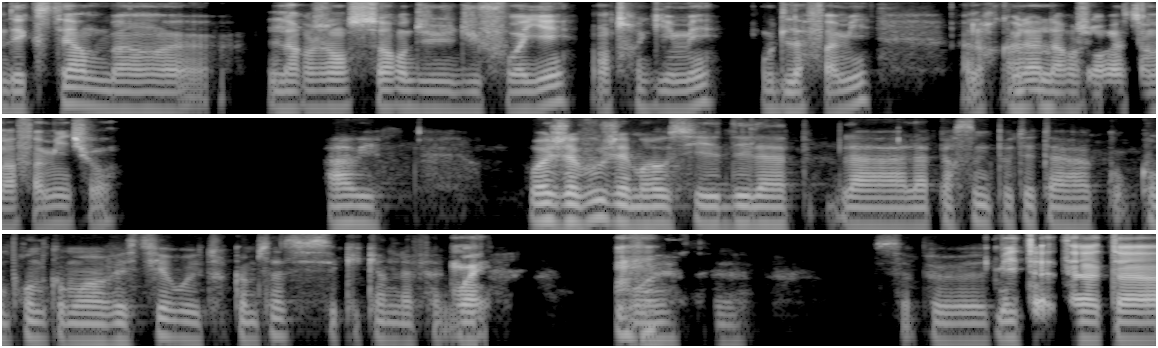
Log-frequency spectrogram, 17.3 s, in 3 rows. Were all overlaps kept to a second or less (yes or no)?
yes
